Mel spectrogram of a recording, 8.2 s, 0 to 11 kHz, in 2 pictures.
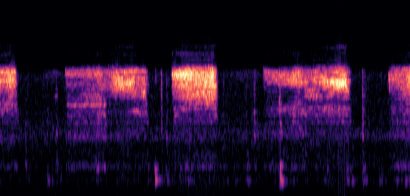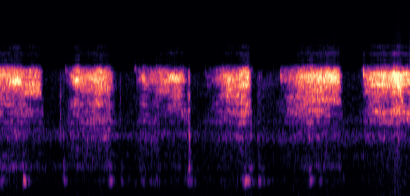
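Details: At a barn owl nest at 4:26 AM on 6 March 2015, during delivery of a mouse: repeated harsh, noisy screeching hisses, roughly ten bursts of varying length, with occasional low thumps and rustles.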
